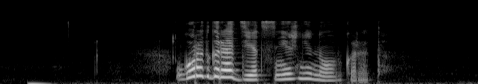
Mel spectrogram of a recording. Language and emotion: Russian, positive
